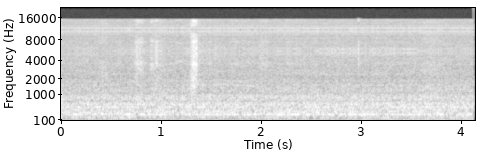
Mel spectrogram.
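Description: Steady low hum with a hiss of background noise, and two or three faint clicks about a second in.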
